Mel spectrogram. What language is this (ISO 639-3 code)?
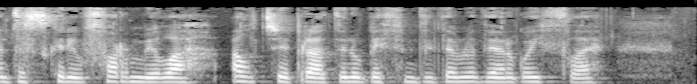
cym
